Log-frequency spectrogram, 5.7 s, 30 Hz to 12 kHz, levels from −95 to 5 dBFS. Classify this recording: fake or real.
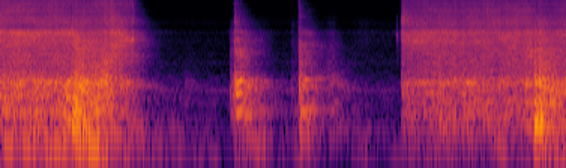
fake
